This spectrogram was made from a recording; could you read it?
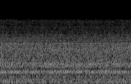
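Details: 2010 Dodge Charger 3.5 V6 at steady idle: a faint, quick, diesel-like light tick riding on top, a top-end valvetrain noise attributed to the rocker arms; a fix is done via airbox and throttle-body bracket removal.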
